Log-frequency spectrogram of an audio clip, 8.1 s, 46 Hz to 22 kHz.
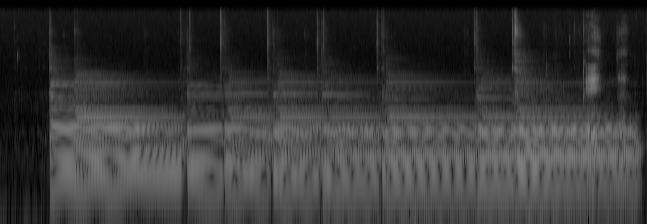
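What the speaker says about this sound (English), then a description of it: "I have to drop my 6th string from an E down to a D." A guitar's sixth string being tuned down from E to D, with a low note plucked repeatedly and left ringing while other strings sound alongside, each pluck sustaining loudly before the next, with no speech.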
